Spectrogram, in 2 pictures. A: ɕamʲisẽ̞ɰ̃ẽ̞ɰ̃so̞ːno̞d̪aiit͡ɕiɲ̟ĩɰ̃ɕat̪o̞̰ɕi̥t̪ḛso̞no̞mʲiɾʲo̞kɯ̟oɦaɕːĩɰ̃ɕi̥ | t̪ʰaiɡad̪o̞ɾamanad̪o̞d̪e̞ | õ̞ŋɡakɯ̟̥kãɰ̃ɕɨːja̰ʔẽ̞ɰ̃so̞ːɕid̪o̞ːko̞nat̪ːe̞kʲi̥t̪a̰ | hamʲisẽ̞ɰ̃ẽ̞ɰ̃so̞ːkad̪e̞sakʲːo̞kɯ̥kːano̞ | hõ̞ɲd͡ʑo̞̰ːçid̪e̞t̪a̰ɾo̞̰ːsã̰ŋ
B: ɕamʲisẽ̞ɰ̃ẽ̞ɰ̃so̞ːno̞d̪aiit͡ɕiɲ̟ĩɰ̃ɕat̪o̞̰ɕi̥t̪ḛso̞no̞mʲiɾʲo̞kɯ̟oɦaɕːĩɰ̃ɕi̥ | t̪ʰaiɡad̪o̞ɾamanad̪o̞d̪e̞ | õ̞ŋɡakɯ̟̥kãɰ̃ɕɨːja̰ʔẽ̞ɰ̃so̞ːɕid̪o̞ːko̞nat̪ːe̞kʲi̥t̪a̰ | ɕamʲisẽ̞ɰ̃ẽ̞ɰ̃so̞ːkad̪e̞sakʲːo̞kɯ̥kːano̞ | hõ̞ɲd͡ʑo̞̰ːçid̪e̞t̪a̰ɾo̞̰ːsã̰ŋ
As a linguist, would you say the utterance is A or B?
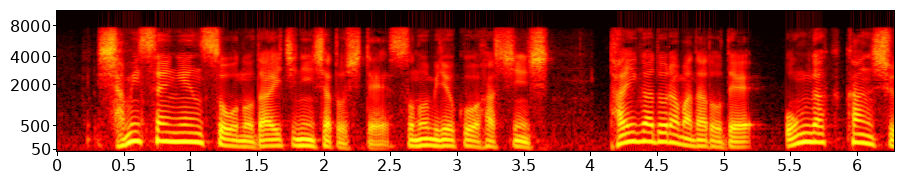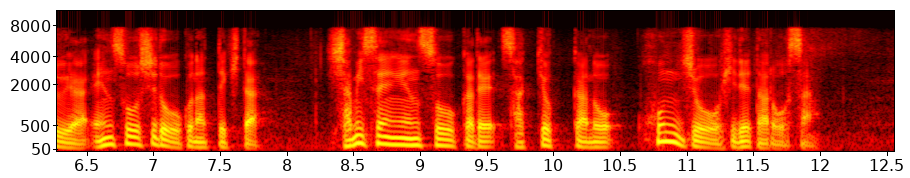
B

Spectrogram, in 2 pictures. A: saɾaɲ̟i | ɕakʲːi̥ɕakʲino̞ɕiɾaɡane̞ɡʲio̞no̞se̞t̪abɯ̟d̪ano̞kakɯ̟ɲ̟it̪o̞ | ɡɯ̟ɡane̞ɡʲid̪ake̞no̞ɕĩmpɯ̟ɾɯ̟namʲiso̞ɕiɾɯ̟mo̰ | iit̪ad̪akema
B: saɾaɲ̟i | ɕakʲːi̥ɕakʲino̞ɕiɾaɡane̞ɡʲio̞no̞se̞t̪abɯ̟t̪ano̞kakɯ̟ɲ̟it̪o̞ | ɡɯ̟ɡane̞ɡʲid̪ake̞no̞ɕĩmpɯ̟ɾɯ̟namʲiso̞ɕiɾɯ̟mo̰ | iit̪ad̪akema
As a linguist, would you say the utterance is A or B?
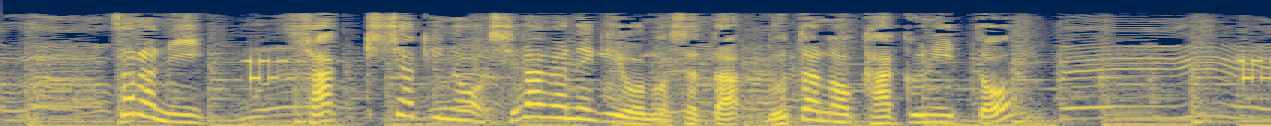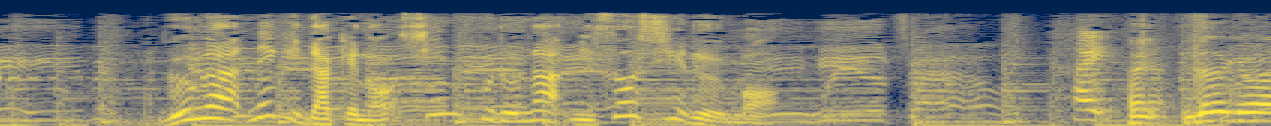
B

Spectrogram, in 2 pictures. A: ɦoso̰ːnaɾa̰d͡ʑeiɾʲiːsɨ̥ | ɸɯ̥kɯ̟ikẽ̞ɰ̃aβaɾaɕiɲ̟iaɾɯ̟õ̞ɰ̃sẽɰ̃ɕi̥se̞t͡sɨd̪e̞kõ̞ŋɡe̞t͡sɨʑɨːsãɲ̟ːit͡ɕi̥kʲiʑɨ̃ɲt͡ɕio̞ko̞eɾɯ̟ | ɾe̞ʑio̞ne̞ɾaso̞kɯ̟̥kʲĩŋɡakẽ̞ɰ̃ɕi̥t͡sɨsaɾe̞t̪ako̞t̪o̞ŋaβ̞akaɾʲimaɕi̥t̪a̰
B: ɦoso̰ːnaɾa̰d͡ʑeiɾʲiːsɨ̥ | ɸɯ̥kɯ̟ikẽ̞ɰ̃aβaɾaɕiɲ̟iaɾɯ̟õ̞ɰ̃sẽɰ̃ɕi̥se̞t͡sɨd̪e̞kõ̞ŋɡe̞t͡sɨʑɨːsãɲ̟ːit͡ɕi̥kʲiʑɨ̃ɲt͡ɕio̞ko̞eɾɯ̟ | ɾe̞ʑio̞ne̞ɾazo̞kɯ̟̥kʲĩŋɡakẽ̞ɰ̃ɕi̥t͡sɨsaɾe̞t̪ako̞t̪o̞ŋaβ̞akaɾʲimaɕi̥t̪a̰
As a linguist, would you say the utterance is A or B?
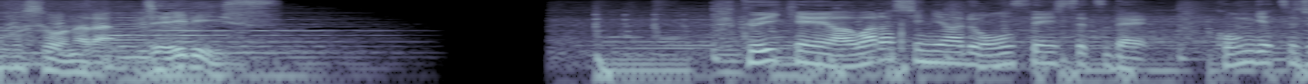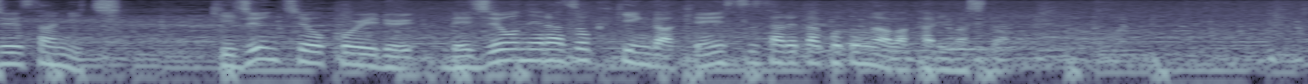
B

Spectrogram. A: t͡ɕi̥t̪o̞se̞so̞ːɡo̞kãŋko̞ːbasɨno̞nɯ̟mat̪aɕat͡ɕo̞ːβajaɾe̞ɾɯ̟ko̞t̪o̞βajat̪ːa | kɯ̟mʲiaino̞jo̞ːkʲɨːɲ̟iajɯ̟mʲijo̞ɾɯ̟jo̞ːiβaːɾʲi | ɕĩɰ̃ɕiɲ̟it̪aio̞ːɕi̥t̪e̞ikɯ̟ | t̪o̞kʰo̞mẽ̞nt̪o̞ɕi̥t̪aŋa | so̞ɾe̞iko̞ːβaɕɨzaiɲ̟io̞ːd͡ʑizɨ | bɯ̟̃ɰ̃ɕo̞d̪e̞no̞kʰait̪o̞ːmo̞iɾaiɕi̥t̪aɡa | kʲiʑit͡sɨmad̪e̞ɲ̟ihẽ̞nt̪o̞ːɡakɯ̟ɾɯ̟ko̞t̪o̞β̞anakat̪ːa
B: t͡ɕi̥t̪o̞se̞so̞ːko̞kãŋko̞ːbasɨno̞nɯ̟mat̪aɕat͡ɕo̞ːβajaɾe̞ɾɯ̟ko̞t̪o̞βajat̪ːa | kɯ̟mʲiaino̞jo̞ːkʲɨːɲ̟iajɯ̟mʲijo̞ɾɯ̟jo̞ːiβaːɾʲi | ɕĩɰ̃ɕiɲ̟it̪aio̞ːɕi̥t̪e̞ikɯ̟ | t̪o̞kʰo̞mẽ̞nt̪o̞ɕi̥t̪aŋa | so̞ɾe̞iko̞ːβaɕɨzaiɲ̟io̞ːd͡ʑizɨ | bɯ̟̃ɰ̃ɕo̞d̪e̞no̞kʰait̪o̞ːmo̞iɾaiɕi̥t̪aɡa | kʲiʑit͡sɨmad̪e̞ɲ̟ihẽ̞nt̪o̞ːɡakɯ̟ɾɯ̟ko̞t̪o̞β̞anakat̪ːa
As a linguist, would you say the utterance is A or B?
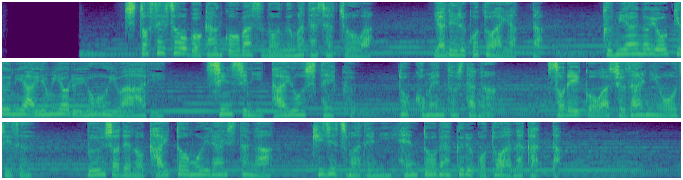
A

